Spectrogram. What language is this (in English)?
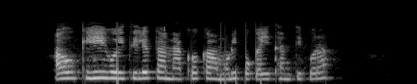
Odia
